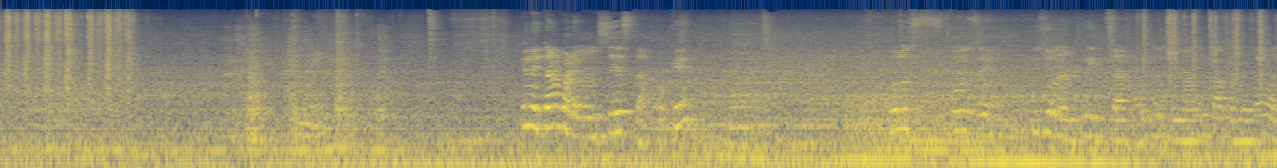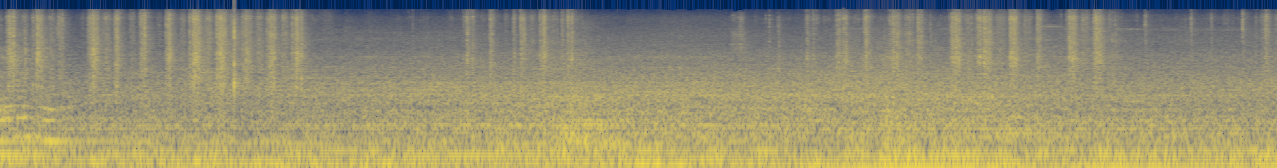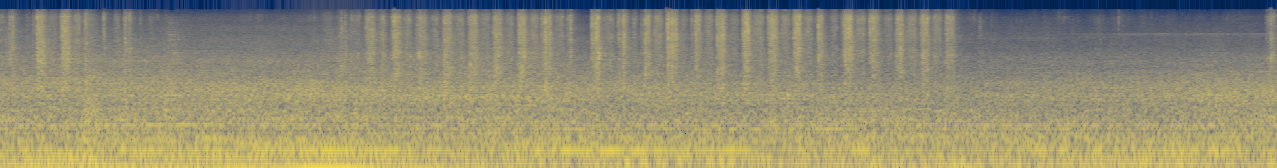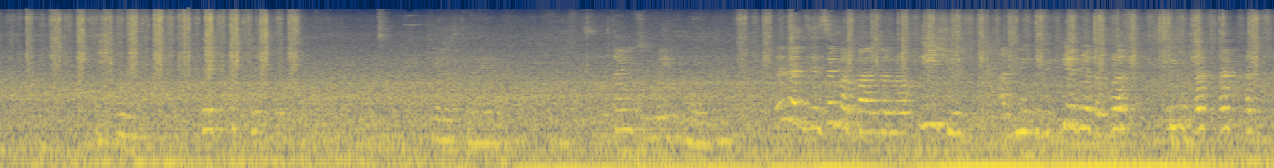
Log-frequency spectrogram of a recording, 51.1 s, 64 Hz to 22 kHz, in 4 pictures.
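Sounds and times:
lemon scraping on metal grater: 0.0s - 1.4s, 11.1s - 16.0s, 17.4s - 18.7s, 20.4s - 27.2s, 28.8s - 35.2s, 38.2s - 41.4s, 45.6s - 51.0s.

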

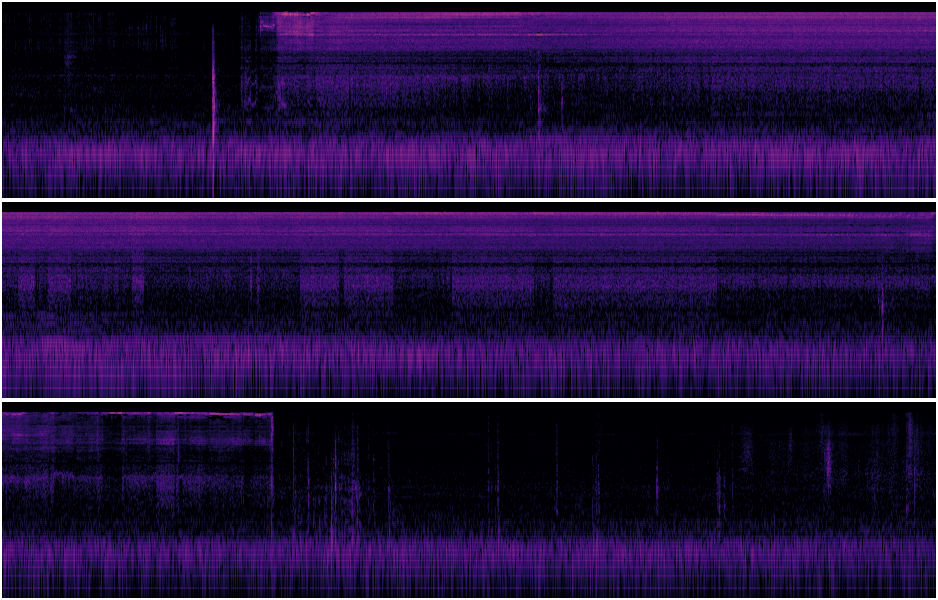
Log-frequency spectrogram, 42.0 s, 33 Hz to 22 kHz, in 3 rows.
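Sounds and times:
air hissing from bleed screw: 3.9s - 32.1s.

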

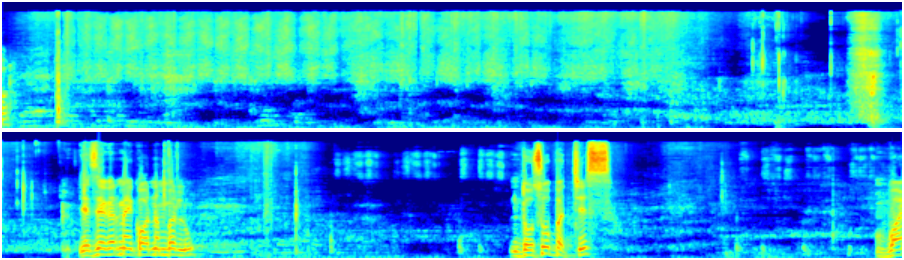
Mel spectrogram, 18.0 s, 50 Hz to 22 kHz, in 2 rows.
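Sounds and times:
eraser scrubbing whiteboard: 0.2s - 7.1s, 11.4s - 18.0s
eraser knocking on board: 0.5s - 1.2s.

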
